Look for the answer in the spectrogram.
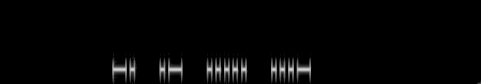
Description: Morse code, heard as a keyed tone, about 28 wpm, spaced as for 20 wpm, 700 Hz. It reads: NA5V
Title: USA Call Signs - 4 Characters - 2x Character Spacing - 28wpm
